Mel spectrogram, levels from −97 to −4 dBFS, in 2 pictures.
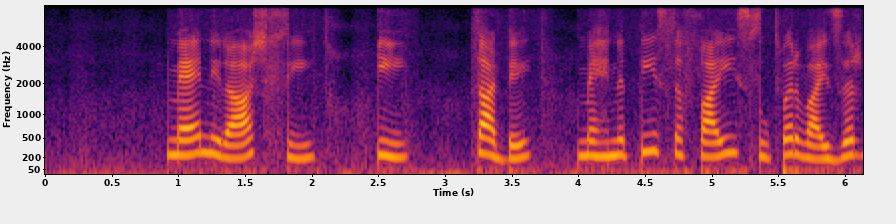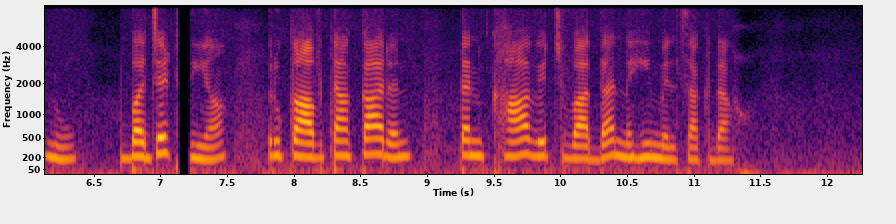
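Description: From 0 to 0.92 s, before "ਮੈਂ ਨਿਰਾਸ਼", the background is a steady, featureless hiss about 2 dB quieter than the real room. This is comfort noise in place of the background, likely because transmission paused while no speech was detected.

Between 1.66 and 4.72 s the speech turns choppy, with about 1.4 s in total swapped for flat noise. This is sound chopped by the voice detector, which was likely switching the sender on and off. The same choppiness returns from 6.44 to 7.99 s, with about 0.6 s replaced, and from 8.97 to 10.01 s, with about 0.3 s replaced.

From 5.28 to 5.36 s a brief piece of speech gives way to steady noise. This is sound dropped by the voice detector, which likely mistook quiet speech for background. It happens again at 11.09 s, right after "ਵਾਧਾ ਨਹੀਂ ਮਿਲ", where a brief bit of sound gives way to noise.

From 11.09 s to the end, the background is again replaced by uniform comfort noise, bandlimited like the rest of the call audio to nothing above 8 kHz.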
